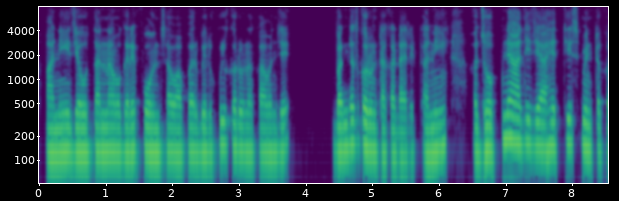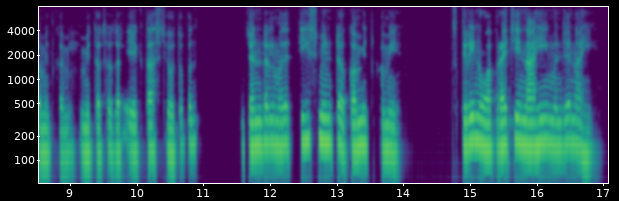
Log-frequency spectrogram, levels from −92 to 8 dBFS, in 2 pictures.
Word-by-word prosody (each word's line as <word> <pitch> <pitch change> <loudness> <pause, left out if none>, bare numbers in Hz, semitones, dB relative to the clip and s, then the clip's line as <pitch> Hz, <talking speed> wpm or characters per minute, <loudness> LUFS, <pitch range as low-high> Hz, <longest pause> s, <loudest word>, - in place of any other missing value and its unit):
आणि 125 +1 +2
जेवताना 125 0 +1
वगैरे 125 +1 +1
फोनचा 125 -1 0
वापर 125 +1 0
बिलकुल 125 +4 -2
करू 135 -2 0
नका, 125 0 -3
म्हणजे 125 +3 -2 0.7
बंदच 135 +4 +2
करून 135 -3 +4
टाका 120 0 -2
डायरेक्ट 115 +2 -5
आणि 130 +4 +1 0.5
झोपण्याआधी 160 +5 +2
जे 150 0 0
आहे 140 +1 +1 0.2
30 160 0 -3
मिनिटं 135 -3 -1
कमीत-कमी 120 -1 -4
मी 125 -1 0
तसं 130 +2 -2
तर 130 - -1
1 125 0 -4
तास 135 -2 0
ठेवतो, 125 +2 -2
पण 155 0 -2 0.8
जनरलमध्ये 155 +1 +2 0.2
30 170 0 +1
मिनिटं 165 -4 +3
कमीत-कमी 140 -2 +1 0.9
स्क्रीन 165 +2 +4
वापरायची 150 +3 +3
नाही 155 +1 +5
म्हणजे 155 +1 0
नाही. 130 -5 -3
130 Hz, 125 wpm, -23 LUFS, 125-150 Hz, 0.9 s, नाही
